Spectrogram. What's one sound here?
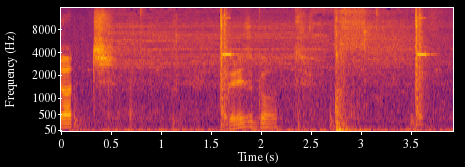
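A bus door hisses and thuds shut.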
